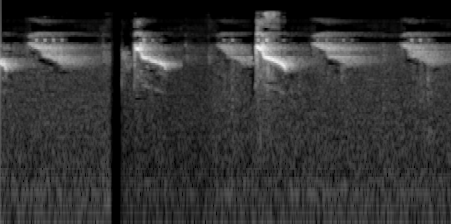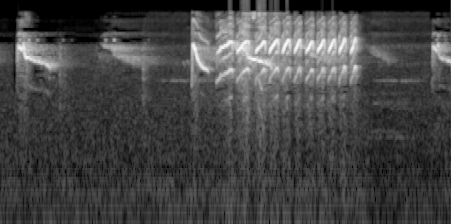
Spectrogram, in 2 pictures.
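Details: Lure call of a female Oriental white-eye: a series of thin, high whistles sliding downward, repeated about once a second, then one burst of fast, buzzy ngecir trilling near the end.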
